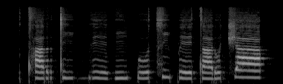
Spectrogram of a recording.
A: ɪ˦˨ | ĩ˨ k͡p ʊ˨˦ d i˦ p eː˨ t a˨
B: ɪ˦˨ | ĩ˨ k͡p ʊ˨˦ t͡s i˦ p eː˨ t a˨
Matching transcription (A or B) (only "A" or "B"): B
